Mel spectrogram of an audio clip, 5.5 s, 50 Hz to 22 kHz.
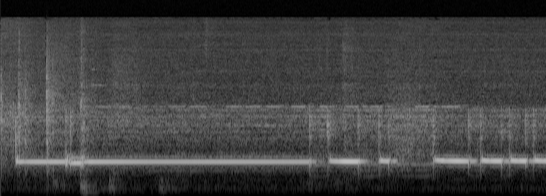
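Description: Single steady beep from a homebuilt Pixie 40 m QRP CW transceiver kit, held for about three seconds and then keyed on and off in short Morse dits and dahs. The keying sounds backwards to the operator, the tone seemingly reversed against the key.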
